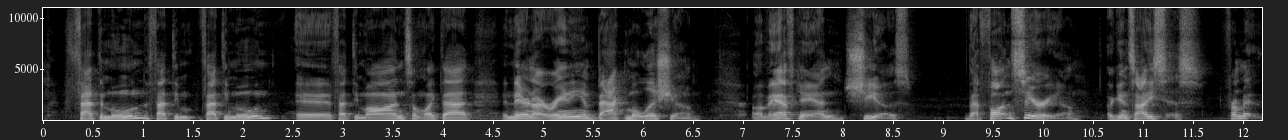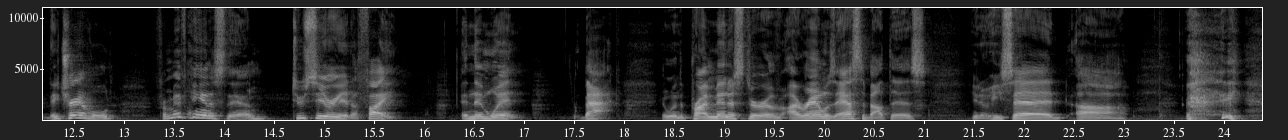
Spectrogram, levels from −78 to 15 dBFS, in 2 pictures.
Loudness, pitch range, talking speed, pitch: -21 LUFS, 145-180 Hz, 125 wpm, 165 Hz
